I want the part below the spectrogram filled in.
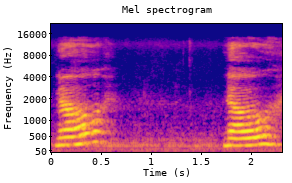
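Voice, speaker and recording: A woman playing a wry, high-voiced radio-comedy friend. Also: very slow. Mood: awkward, wry. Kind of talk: 1950s-style radio comedy acting. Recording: very noisy, echoey, distant audience recording.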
